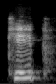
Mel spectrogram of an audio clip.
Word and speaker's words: cape: at the end and the e at the end makes the vowel say its name right before it so cape and cap in h we have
